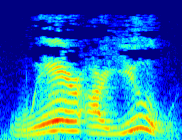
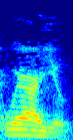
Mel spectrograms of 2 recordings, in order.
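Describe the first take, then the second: First: It sounds like an exclamation of wonder. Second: It sounds like a searching question.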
